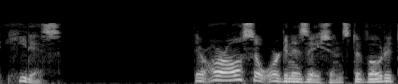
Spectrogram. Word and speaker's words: HEDIS: data and information set hedis pronounced hedis there are also organizations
